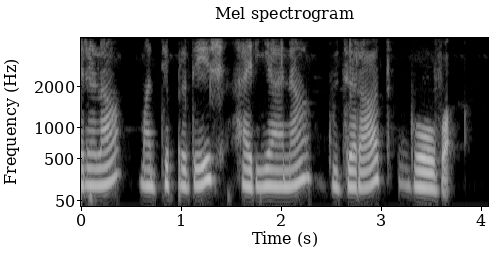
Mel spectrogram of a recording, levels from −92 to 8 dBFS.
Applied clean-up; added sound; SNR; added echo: none; none; none; none.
